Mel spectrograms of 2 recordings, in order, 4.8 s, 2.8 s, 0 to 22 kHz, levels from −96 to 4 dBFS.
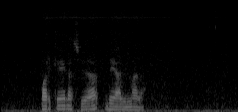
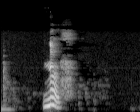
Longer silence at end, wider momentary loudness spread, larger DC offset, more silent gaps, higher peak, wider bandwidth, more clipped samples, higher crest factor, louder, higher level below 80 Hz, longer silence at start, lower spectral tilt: second, 0 s vs 1.35 s; second, 4 LU vs 25 LU; neither; neither; second, -40 dBFS vs -2 dBFS; first, 16.5 kHz vs 7.6 kHz; neither; about the same, 20 dB vs 22 dB; second, -58 LUFS vs -17 LUFS; about the same, -74 dBFS vs -70 dBFS; about the same, 0.05 s vs 0.05 s; first, -6.5 dB/octave vs -4 dB/octave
